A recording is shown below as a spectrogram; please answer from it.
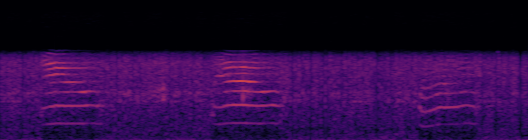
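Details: Domestic cat named Haiko, meowing at night while over-excited by a toy: three harmonic meows at about one-second intervals, each steady and slightly falling, over a low indoor background hum.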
